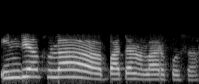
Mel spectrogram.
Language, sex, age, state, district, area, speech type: Tamil, female, 18-30, Tamil Nadu, Pudukkottai, rural, conversation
